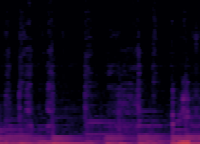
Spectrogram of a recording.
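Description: Soft background music with sustained notes. Under it, a cotton bud dampened with lighter fluid rubs faintly across a cardboard box flap.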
